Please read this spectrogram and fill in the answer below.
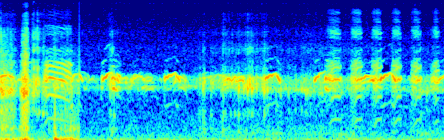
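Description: Snow goose calls: many short, high honks overlapping without a break, with a few low thumps in the first second.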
